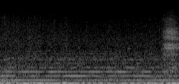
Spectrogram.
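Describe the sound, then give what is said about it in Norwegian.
Heavy rain pours down during a thunderstorm in a steady, dense hiss that fills the short stretch, with a brief brighter splash of noise near the end and no voices. “Torden buldret. Lyn flerret himmelen, og regnet pøste ned.”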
